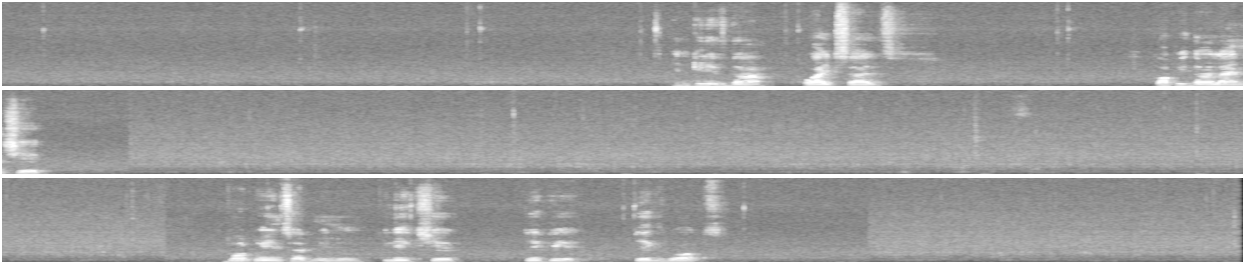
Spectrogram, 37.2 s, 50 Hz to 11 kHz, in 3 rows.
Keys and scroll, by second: 36.9 ctrl+c.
